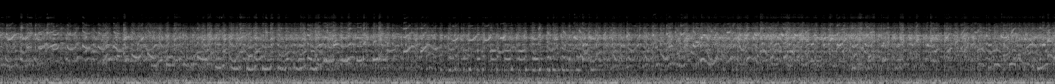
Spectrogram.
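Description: Spooky noises: a steady eerie drone with many short warbling squeals over it, which cuts off suddenly just after the end.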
